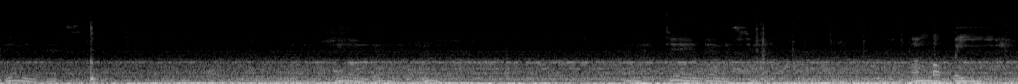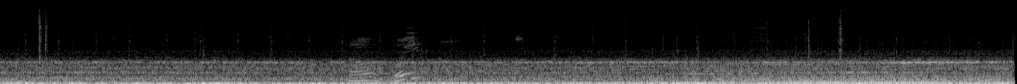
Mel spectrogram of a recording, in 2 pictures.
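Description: Tyres rumble over the road.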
